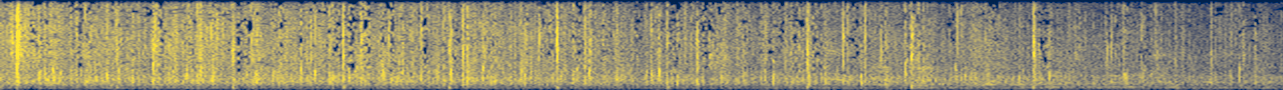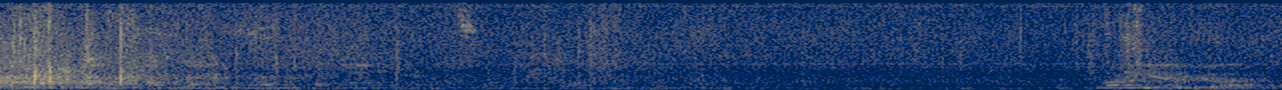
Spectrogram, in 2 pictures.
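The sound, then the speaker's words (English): A church audience applauds to welcome a visiting bishop from South Africa. Loud, dense clapping gradually thins and fades out after about five seconds, then near-quiet, with a voice starting at the end. “Let's all put our hands together for a very warm Celebration Church welcome at all of our campuses.”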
